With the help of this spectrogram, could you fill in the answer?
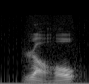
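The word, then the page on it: rou: tone 3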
